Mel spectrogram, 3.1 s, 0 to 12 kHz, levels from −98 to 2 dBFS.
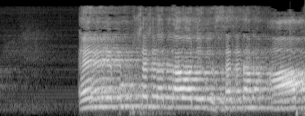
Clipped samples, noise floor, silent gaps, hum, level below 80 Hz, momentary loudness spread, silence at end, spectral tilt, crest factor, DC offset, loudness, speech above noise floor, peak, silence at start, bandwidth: under 0.1%; -57 dBFS; none; none; -60 dBFS; 6 LU; 0 s; -2 dB/octave; 16 dB; under 0.1%; -15 LUFS; 44 dB; 0 dBFS; 0.8 s; 10.5 kHz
